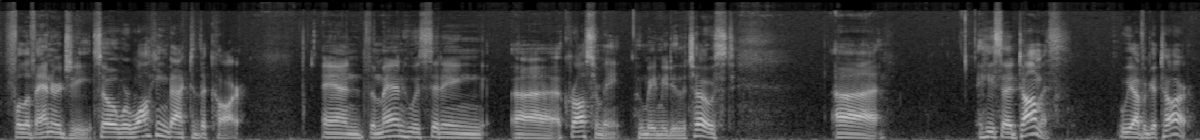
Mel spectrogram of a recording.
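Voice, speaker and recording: A man from the USA with an American accent, telling a personal story in a lively way and acting out what people said. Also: on the low side, measured pace. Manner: lively anecdotal, acts out quotes.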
